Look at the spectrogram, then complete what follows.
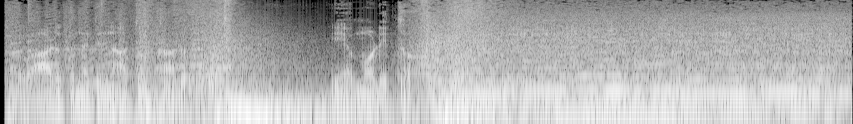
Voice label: Dialogue Telugu Ringtone; Mr. KK; Chiyaan Vikram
